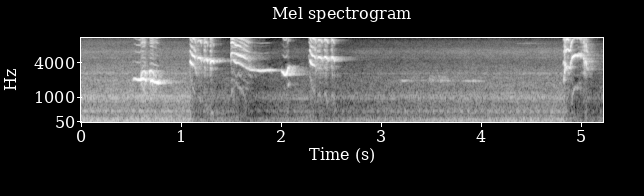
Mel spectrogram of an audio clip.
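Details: Oriental magpie-robin song recorded as training material for songbirds: a few bright whistled phrases and a sliding note, then a pause and a final buzzy burst, over steady background hiss.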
